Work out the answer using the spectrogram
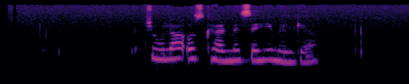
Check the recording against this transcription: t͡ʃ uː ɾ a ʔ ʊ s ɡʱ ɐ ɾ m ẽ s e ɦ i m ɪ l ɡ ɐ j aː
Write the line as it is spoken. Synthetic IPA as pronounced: t͡ʃ uː l a ʔ ʊ s ɡʱ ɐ ɾ m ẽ s e ɦ i m ɪ l ɡ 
